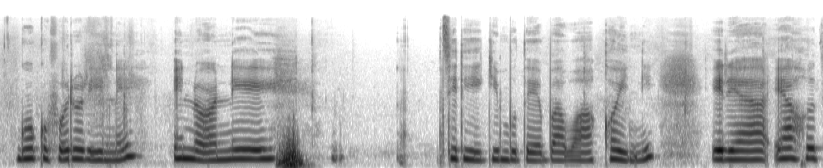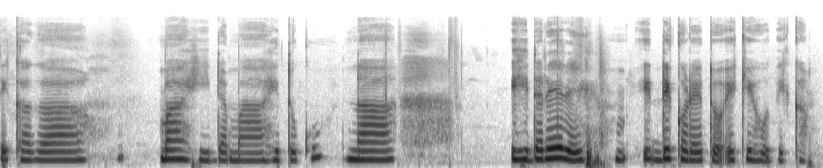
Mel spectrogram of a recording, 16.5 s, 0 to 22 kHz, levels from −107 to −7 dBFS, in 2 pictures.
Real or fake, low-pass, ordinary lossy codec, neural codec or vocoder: real; 14.4 kHz; none; none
